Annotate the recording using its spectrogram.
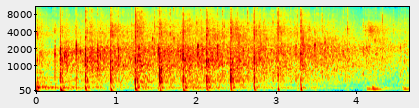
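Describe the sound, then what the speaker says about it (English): Steady applause from a crowd, many hands clapping continuously with a few sharper claps standing out, fairly loud and sustained throughout. "Let's give them a round of applause."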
